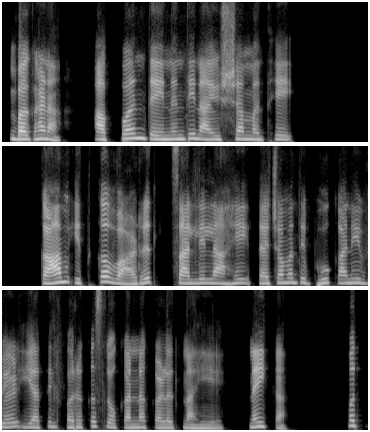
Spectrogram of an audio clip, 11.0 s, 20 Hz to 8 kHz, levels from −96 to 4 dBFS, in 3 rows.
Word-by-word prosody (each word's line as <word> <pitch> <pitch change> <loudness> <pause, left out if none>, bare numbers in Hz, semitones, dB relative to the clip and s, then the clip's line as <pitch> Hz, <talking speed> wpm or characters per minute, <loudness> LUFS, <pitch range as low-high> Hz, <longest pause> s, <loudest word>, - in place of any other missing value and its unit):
बघा 225 +1 +6
ना, 215 -5 +2 0.4
आपण 250 +7 +2
दैनंदिन 220 +3 +2
आयुष्यामध्ये, 200 0 0 1.2
काम 240 +6 +8
इतकं 280 +4 0
वाढत 200 +4 +1 0.3
चाललेलं 215 0 +2
आहे, 205 +3 -1
त्याच्यामध्ये 230 +4 -2
भूक 235 0 -5
आणि 225 +2 -1
वेळ 220 +2 -3
यातील 205 +4 -3
फरकच 200 +6 -5
लोकांना 195 -2 -3
कळत 180 -2 -4
नाहीये, 165 -2 -5 0.3
नाही 230 +3 +4
का. - - -5 0.6
मग 290 - +2
215 Hz, 120 wpm, -23 LUFS, 195-230 Hz, 1.2 s, काम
